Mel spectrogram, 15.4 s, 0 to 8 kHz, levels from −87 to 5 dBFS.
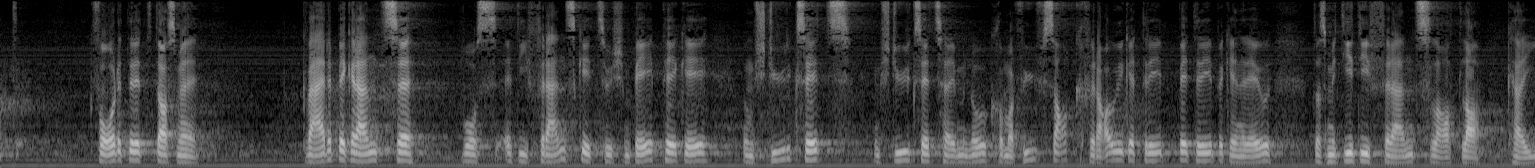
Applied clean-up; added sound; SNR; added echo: none; none; none; none.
